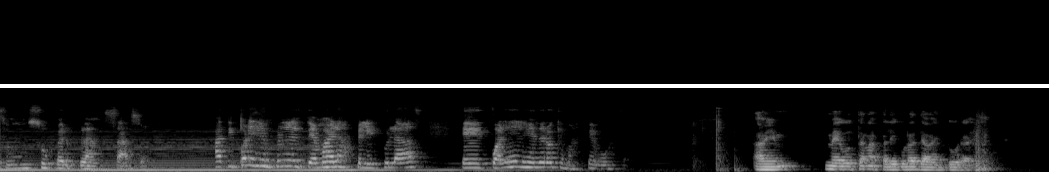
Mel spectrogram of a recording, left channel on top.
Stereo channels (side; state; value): left; silent; digital silence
